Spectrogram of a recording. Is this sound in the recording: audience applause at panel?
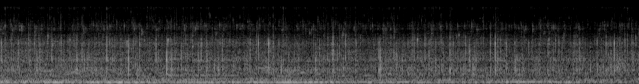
no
